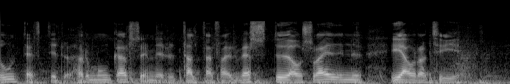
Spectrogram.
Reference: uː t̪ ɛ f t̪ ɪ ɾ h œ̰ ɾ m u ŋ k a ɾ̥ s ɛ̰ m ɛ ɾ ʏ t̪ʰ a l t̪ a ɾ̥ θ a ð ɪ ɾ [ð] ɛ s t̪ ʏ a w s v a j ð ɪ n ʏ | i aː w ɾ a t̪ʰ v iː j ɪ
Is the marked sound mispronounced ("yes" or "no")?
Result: yes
